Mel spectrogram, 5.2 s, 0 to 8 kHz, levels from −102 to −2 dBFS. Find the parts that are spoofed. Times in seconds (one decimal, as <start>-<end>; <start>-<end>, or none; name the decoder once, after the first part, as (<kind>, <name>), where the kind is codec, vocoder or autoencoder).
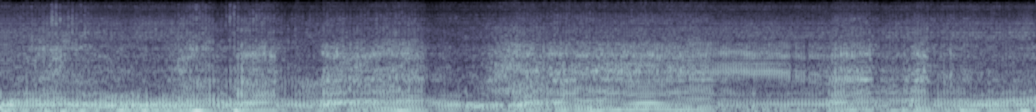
0.0-3.1 (vocoder, Vocos); 4.3-5.2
